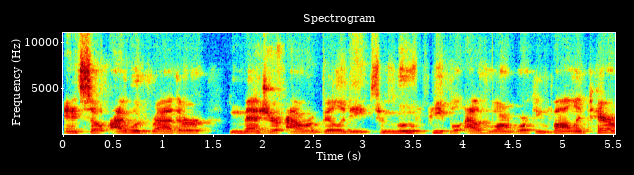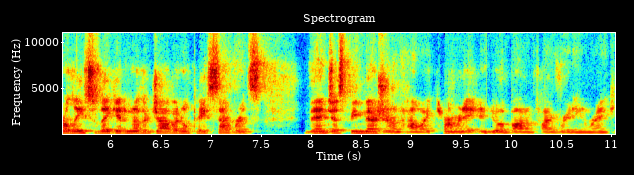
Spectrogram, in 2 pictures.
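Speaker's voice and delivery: ordinary talk, nothing marked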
